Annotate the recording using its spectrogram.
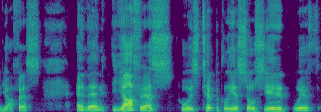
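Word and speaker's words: יפת: uh three sons and I should pronounce that by the way in the Ashkenazi pronunciation the office and then yafes who is typically associated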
